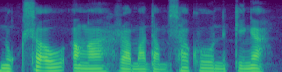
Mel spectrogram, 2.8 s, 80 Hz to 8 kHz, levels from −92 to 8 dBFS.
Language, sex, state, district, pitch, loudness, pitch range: Garo, male, Meghalaya, North Garo Hills, 120 Hz, -20 LUFS, 115-130 Hz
